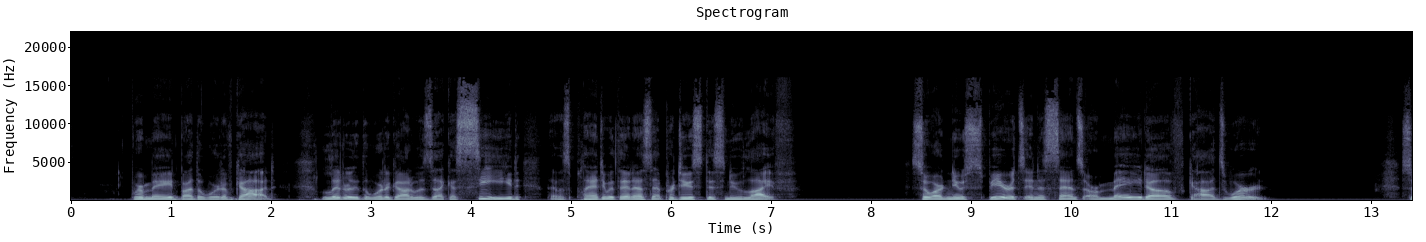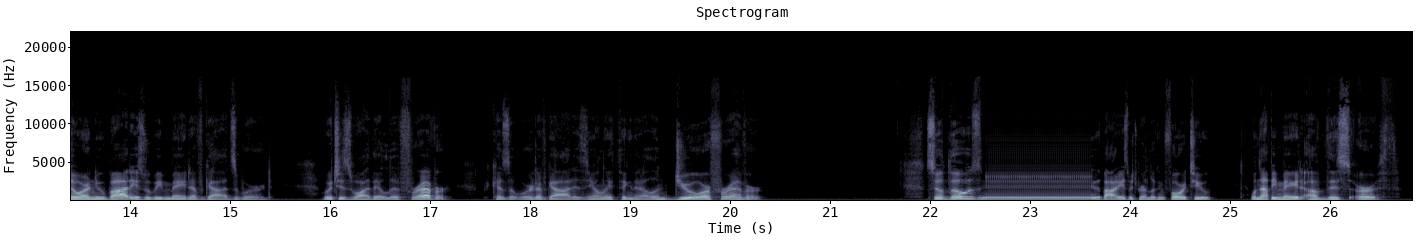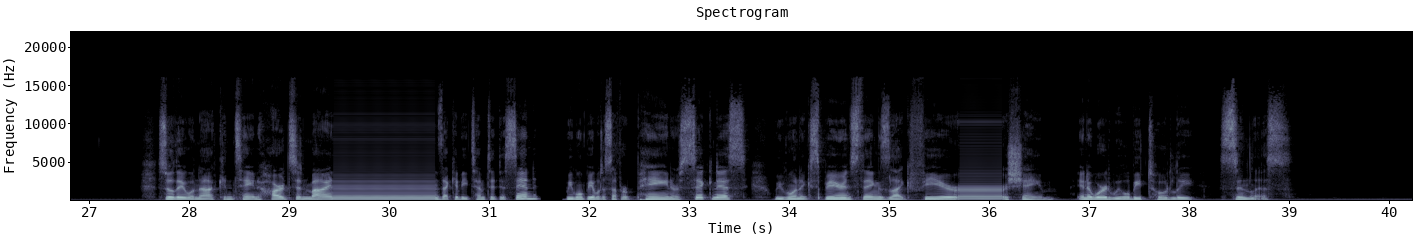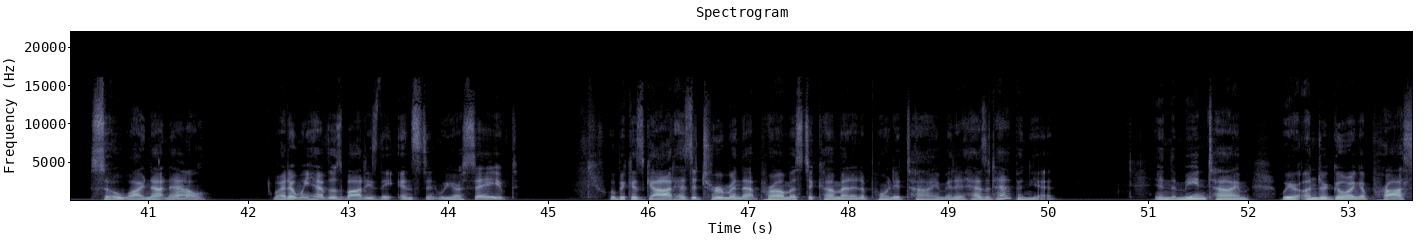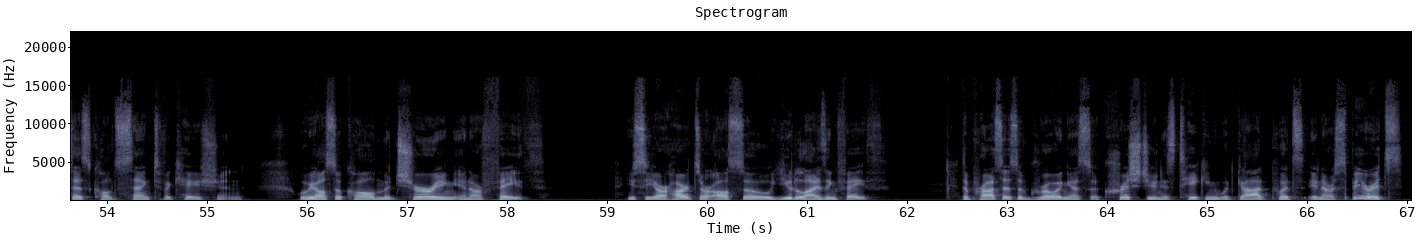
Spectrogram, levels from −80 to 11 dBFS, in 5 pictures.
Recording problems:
audio freezing; at 23 s for 1 s, at 29 s for 1 s and at 36 s

